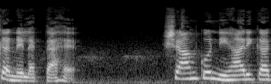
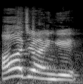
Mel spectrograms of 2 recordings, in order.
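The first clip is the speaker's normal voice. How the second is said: husband with raised pitch, exasperated; 3 semitones higher than usual. Acted. Husband calming his restless wife, exasperated.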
